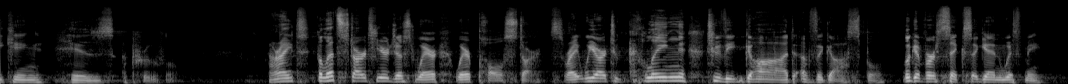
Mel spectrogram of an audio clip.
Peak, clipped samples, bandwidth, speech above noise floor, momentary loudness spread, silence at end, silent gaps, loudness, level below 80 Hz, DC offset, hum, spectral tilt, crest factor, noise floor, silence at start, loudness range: -8 dBFS; under 0.1%; 16 kHz; 41 dB; 13 LU; 0.25 s; none; -26 LUFS; -62 dBFS; under 0.1%; none; -4.5 dB/octave; 20 dB; -67 dBFS; 0 s; 3 LU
